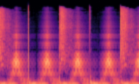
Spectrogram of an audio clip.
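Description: Electro house club edit at the drop: a drum-machine kick about twice a second over a deep, continuous bass, with pitched synth notes sounding between the kicks.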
